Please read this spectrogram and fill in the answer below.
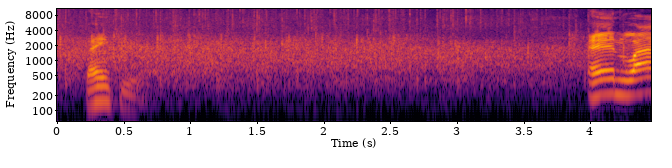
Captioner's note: audience clapping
